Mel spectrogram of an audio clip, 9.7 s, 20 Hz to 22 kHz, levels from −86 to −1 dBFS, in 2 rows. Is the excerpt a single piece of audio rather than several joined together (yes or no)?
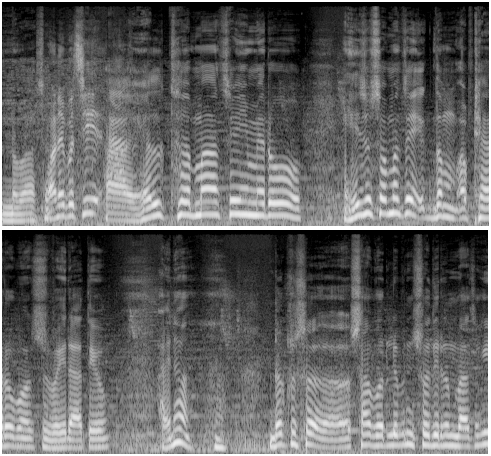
no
